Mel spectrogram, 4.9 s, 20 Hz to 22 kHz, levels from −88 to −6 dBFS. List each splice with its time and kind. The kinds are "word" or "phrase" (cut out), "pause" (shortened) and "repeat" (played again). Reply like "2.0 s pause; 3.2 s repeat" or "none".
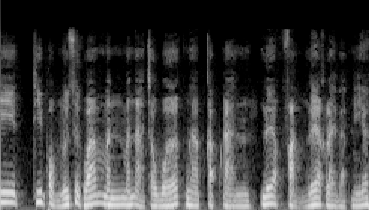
3.4 s pause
